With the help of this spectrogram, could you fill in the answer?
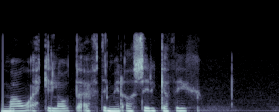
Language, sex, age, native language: Icelandic, female, 20-29, Icelandic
